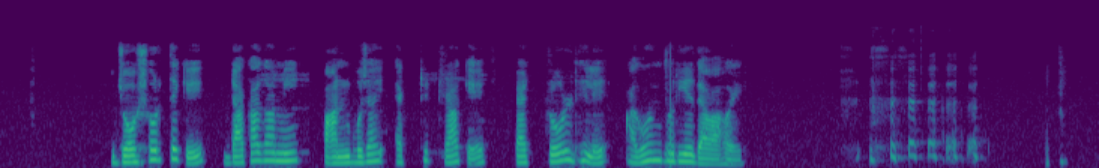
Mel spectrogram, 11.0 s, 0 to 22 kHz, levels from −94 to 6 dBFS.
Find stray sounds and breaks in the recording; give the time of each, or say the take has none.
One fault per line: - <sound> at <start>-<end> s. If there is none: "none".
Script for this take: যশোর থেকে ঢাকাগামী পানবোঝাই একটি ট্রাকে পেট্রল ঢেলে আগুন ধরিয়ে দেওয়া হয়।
- laugh at 8.4-9.9 s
